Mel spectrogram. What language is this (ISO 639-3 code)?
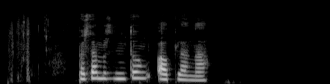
glg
